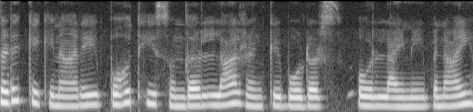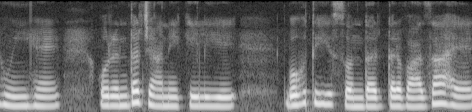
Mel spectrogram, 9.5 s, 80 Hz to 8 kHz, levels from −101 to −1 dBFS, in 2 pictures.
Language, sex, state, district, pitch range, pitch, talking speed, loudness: Hindi, female, Uttar Pradesh, Jyotiba Phule Nagar, 190-230 Hz, 200 Hz, 160 wpm, -18 LUFS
